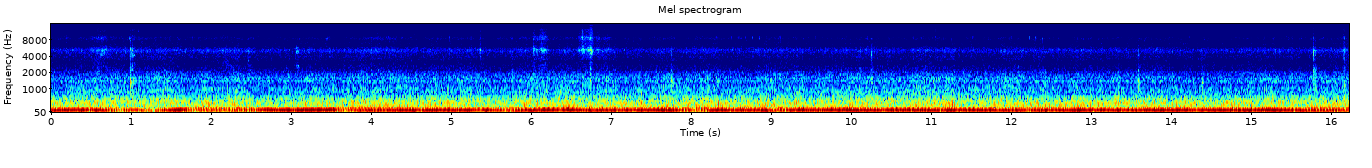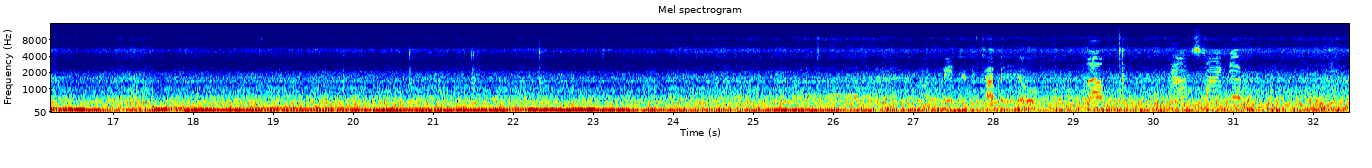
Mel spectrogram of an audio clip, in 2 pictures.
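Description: Car engine and tyre noise heard from inside the cabin while driving on a snow-covered road: a steady low engine drone whose pitch dips briefly and recovers several times.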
